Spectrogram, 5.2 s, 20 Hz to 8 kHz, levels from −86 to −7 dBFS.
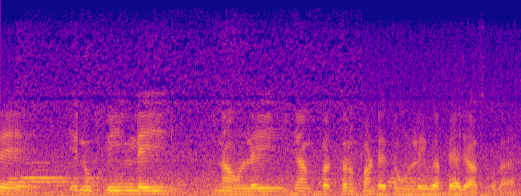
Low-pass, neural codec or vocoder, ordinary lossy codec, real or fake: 7.2 kHz; none; Opus, 24 kbps; real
